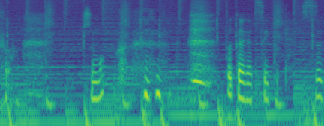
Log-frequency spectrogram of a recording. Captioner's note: laughs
